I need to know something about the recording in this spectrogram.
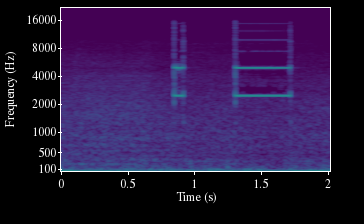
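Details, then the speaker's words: Land Rover Discovery Sport tow bar electrics, testing with a bike rack plugged in: high-pitched beeper bursts at flasher rhythm over background hum as the right-hand indicator flashes; trailer indicator wire live and working. "you hear the beat is going and he needs the right hand flasher is flashing so we can now connect that permanently"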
